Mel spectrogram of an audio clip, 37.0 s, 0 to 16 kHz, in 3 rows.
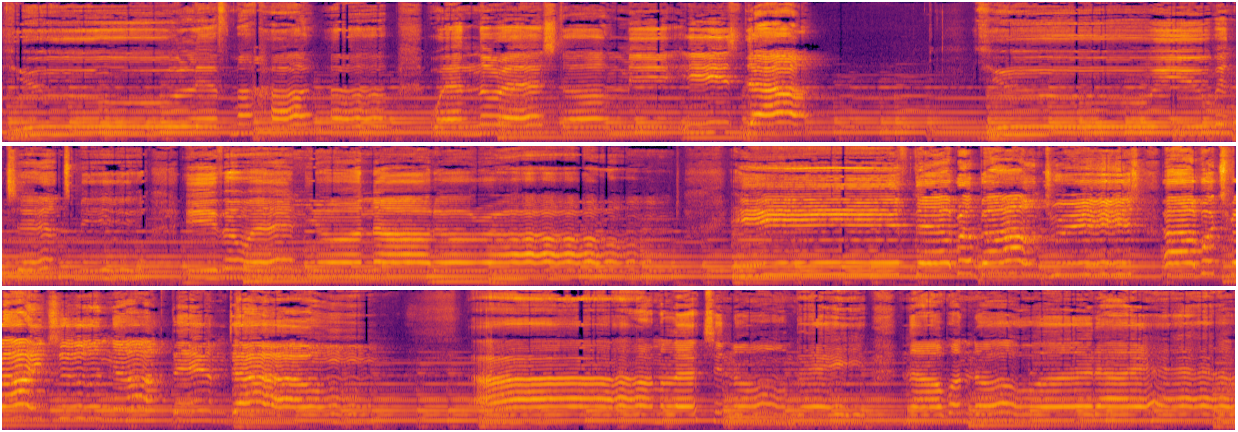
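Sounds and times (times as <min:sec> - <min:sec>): person singing a slow ballad: 0:00.0 - 0:37.0
piano accompaniment: 0:00.0 - 0:37.0.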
